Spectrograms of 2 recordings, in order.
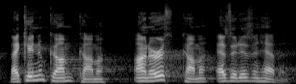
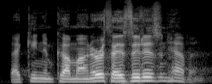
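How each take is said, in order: First: It is broken up with pauses between parts. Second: It is said as one unbroken phrase.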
